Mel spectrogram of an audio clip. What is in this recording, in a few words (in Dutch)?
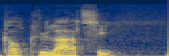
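"calculatie", Dutch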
